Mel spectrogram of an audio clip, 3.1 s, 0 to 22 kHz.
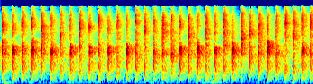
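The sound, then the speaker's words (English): Extremely fast hand clapping, a steady stream of sharp, bright claps at about 14 claps per second, keeping an even rhythm with no voices over it. “14 claps per second.”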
